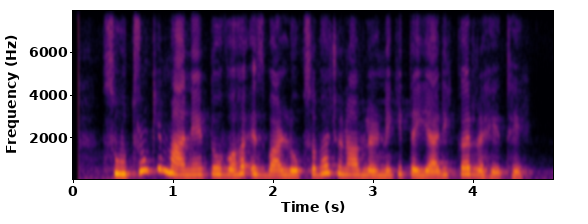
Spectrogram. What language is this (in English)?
Hindi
